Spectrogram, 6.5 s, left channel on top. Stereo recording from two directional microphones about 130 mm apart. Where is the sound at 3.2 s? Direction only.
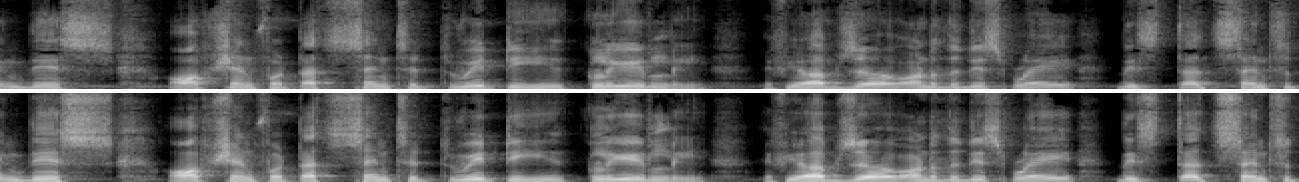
20° right (ahead or behind).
